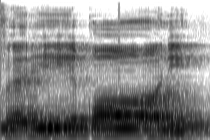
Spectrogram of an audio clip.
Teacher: ഖാഫിനും അതിൻ്റെ ദീർഘാക്ഷരമായ അലിഫിനും തഫ്ഖീം കൊടുക്കണം, തടിപ്പിച്ച് പറയണം. ഇസ്തിഅലാൻ്റെ അക്ഷരമാണ് ഖാഫ്.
